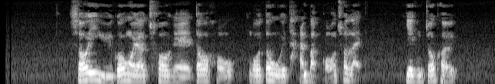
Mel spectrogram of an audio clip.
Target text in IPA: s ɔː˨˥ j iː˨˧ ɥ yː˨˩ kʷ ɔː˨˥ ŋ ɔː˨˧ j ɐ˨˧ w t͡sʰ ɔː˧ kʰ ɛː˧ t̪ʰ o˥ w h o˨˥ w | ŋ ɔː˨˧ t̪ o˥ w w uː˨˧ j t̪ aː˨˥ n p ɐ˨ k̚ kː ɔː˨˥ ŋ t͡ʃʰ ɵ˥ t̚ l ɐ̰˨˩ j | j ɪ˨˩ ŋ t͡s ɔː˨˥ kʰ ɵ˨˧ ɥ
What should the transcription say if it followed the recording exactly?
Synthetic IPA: s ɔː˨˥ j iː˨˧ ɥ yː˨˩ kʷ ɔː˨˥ ŋ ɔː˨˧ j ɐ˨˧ w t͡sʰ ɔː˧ k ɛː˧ t̪ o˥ w h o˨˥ w | ŋ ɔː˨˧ t̪ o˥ w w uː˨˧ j t̪ʰ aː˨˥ n p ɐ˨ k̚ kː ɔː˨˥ ŋ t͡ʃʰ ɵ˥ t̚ l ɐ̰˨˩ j | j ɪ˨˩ ŋ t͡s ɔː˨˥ kʰ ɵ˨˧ ɥ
